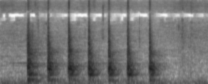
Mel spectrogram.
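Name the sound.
knocking on door in radio play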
